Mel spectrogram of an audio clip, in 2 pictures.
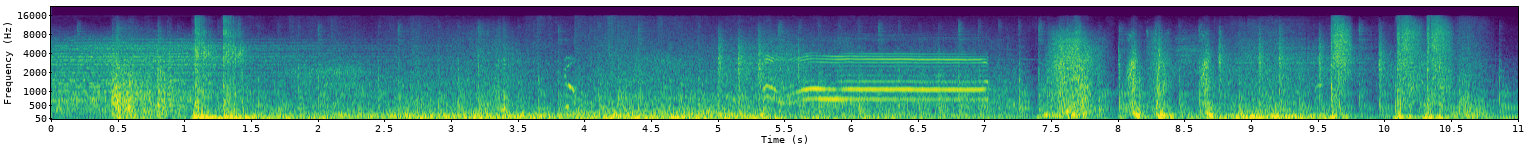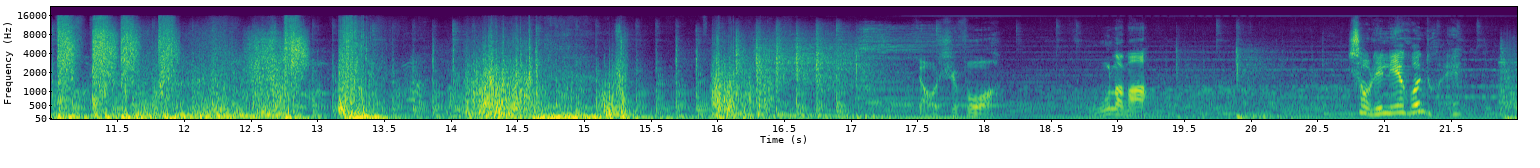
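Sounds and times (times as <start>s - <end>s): backing music: 0.0s - 22.0s
punches and hits: 7.4s - 8.9s, 9.5s - 13.6s.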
